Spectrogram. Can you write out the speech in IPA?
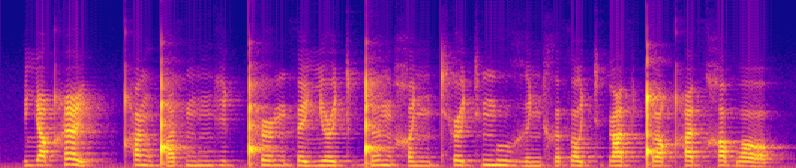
ʎ æ qʰ i | qʰ ə˞ ŋ ɡ͡ǃ ɑ θ ŋ i ŋ ɣ i ǃʰ ə˞ ŋ θ ɛ ʎ ə˞ c ɡ͡ǃ ə ŋ χ ə ɲ cʰ ə˞ c ŋ u ɣ ə ɲ x ʌ θ ɔ c ɡ ɑ θ ǃ u qʰ æ θ χ ʌ b ɔ

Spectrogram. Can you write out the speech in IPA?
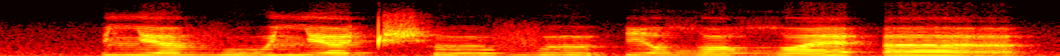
lʲ ɜ v u lʲ ɜ t͡ʃʰ ɯ v ɯ ʔ i ʁʷ ɯ ʁʷ ɛ ʔ ɜ

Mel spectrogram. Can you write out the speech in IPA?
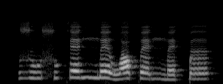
z u˧ sʷ ə˧ k ɛ˦ ŋ͡m ɛ˦˨ w ɒ˦ p ɛ˧ ŋ͡m ɛ˨ k͡p ə˧

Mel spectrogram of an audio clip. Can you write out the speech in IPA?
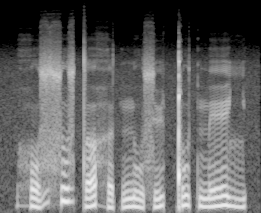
h o˧˩ z s u˥ z t ʌ˨˥ h ə˧˩ t n u˧˩ s y˨˥ ǃ u˧˥˧ t m e˧˥˧ ʎ

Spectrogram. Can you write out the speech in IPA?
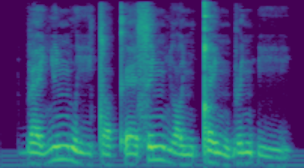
b æ˨ ʎ ə˦ ɲ w iː˨ t ɔ˨ kʼ ɛ˨ s ə˦ ɲ ʎ ɔː˨ ɲ ǃ ɛ˦˨ ɲ b ə˞˦ ɲ ʔ iː˨

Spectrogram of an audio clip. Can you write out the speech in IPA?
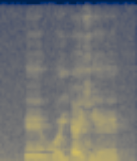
e v ə j æ ʑ ẽ

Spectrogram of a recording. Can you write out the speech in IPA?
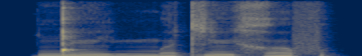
ŋ͡ǃ ẽː j mː əː t z ẽ x ʌ f

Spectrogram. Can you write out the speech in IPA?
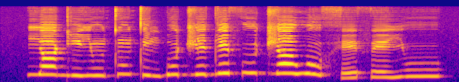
j a˦ ɡ i˧ j ũ˧ t ũ˦ t ĩ˧ ɡ͡b o˦ d͡ʒ e˦ d e˦ f u˦ d͡ʒ a˦ w o˦˨ h e˨˦ f e˦ j u˦

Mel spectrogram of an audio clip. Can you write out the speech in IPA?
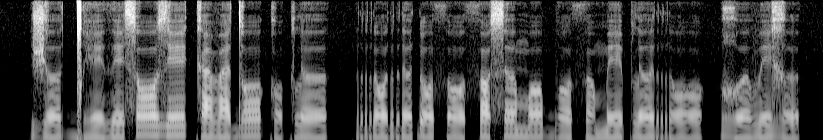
ʒ ʌː˨ ɡ͡ǀ ɛː˨ ð ɛ˨ s ɔː˦ z ɛː˦ k a˦ β a˦ d ɔː˦ k ɔ˨ k l ʌː˦ | r ɔ˨ r ʌ˨ ɗ ɔ˨ θ ɔː˨ θ ɒ˦˨ s ʌː˦ m ɔː˦ b ɔ˦˨ θ ɒ˨ m ɛː˦ p l ʌː˦ r ɔː˦ | ʁʷ ʌː˨ β ɛ˦˨ ɣ ʌ˨

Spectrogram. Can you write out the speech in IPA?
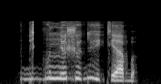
bʲ ə˧˥˧ ɡ b u˥˧ n ʏ˨˥ ʃ ʉ˨˥ ɡ vʲ ə˨˥ kʲ a˨˩ b

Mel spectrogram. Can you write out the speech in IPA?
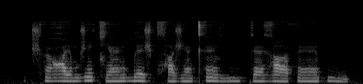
t͡ʃʰ ə̃ ʕ ɛ m ʒ ə̃ t͡ɕ æ̃ ɡ͡b ɛ ʒ t͡sʰ ɑ ʒ æ̃ kʰ ɛ̃ l ɣ iː k æ ɣ ɑ θ ɛ̃ː p i

